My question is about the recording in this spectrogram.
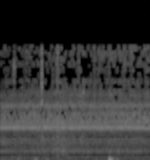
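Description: Near-quiet outdoor background with a faint steady high hum, and a few soft low taps, the clearest about one and a half seconds in.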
